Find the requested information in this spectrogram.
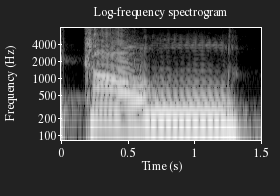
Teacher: O M é essencialmente bilabial, exclusivamente bilabial e, mesmo no final da palavra, é calm, como como se fosse dizer mamãe eu quero, então e eu seguro e fecho o lábio e ainda mantenho esses lábios fechados que produzem o M e com o nasal um pouco mais prolongado, calm, tá?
